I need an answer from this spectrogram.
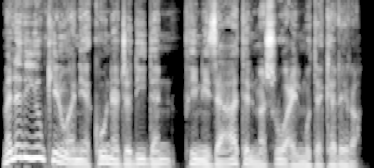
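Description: A man narrating a novel as an audiobook in a measured, even reading. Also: fairly low pitch, dry recording, studio quality.

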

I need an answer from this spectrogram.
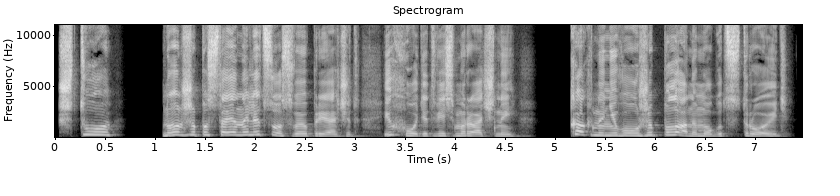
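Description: A man's voice: high voice, normal speed, pitched above the performer's own voice, close to an everyday voice. A man voicing a proud, indignant young noblewoman in an audiobook, with huffing, squealing protests. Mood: incredulous. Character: haughty proud young noblewoman, quick to huff.

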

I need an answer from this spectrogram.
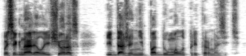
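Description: A man's voice: medium pitch, sing-song, a little fast, no echo. Man reading a story, dry voice. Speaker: audiobook narrator. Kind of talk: scripted narration.

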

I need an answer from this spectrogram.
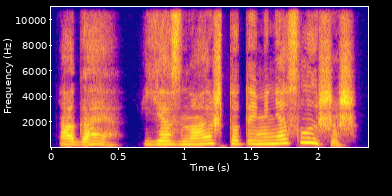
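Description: A woman voicing a bold, defiant young human girl who shouts at a goddess. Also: a little high, normal speed, dry recording, clean studio sound, pitched above the performer's own voice, natural voice. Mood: defiant shouting.

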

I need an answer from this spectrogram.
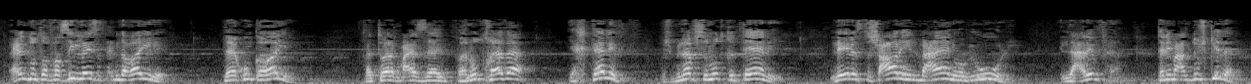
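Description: A man with an Egyptian accent teaching an Islamic lesson as a sheikh, quizzing his listeners and repeating phrases for emphasis. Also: high voice. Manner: quizzing listeners and filling in answers.

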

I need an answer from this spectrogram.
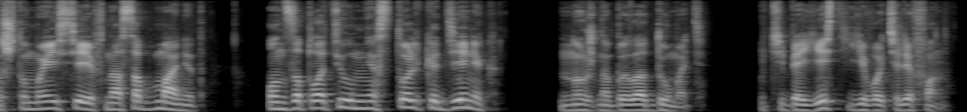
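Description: A man's voice: fairly high pitch, warm tone, pitched above the performer's own voice, natural voice. A man reading an audiobook, voicing a nervous young man who whines and defends himself. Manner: whining, defensive. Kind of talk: audiobook character voice.

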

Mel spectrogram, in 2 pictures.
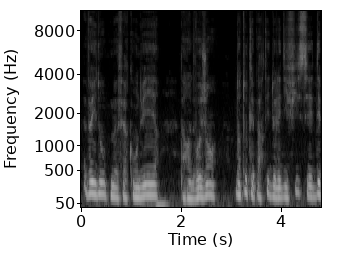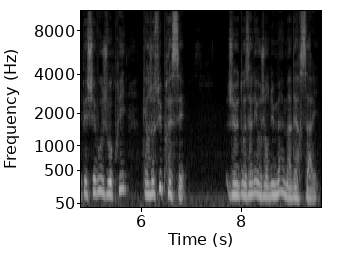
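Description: A man's voice: mid-range voice, normal speed, warm tone, breathy edge, pitched above the performer's own voice, close to an everyday voice. A man reading aloud and voicing a brusque, impatient soldier-tsar in a raised voice. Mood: impatient, commanding. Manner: curt, commanding, impatient.

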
